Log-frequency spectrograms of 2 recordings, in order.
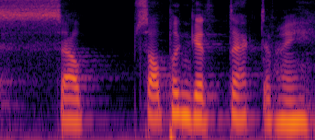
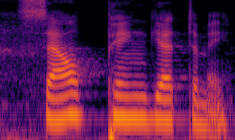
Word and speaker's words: salpingectomy: Salpingectomy. One more time. Salpingectomy.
